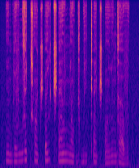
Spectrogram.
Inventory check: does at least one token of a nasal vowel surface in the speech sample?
yes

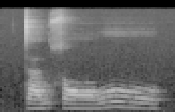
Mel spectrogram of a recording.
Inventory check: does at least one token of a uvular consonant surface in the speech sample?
no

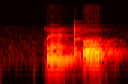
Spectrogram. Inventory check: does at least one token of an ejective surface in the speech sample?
yes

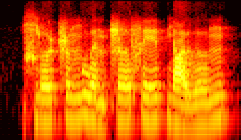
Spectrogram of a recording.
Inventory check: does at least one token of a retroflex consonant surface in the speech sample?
yes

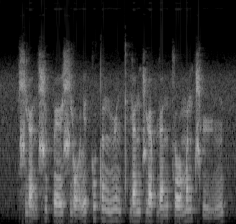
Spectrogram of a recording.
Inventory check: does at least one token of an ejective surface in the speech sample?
no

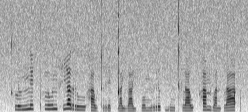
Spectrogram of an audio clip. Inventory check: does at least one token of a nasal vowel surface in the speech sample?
no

